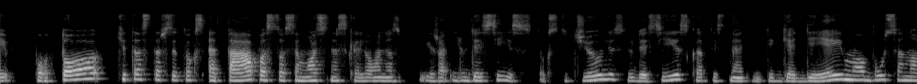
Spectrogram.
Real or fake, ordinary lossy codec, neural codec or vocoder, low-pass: real; MP3, 96 kbps; none; 10.8 kHz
